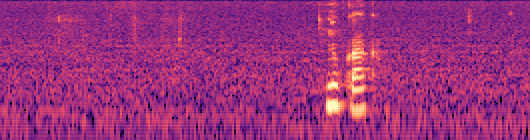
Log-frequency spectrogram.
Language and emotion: Russian, neutral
